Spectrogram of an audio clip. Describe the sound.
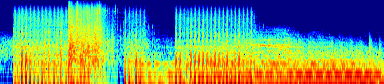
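Loud rapid machine-gun fire at a pizzeria comes in long, dense bursts of automatic shots broken by brief pauses, with no talking.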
